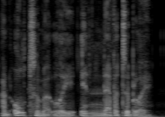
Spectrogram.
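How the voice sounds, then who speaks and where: A man's voice: a bass voice, brisk, breathy edge, no echo, studio quality. A man voicing a pompous, menacing old alien commander who croons with sardonic deliberation in a sci-fi audiobook. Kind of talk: audiobook character acting.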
